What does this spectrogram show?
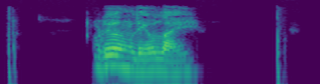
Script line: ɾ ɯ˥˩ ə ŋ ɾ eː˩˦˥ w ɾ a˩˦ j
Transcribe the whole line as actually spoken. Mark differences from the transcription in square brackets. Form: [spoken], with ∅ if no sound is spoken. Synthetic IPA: ɾ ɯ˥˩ ə ŋ [l] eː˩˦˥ w [l] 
